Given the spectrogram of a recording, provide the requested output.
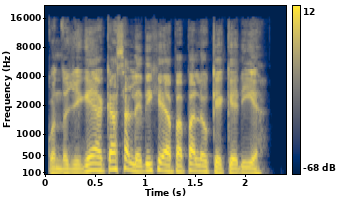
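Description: A man narrating a first-person story in a plain, brisk storytelling manner. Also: mid-range voice, expressive. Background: soft music.

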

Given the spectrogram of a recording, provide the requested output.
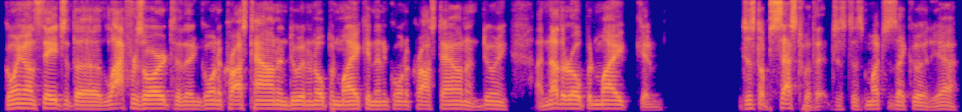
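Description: A male comedian chatting as a podcast guest, his voice sitting low and recorded dry and close with no room sound. He rambles through stories with quick asides and fillers. The tone is loose and conversational. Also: fairly even intonation, darkish tone, no room sound. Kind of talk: casual conversation.

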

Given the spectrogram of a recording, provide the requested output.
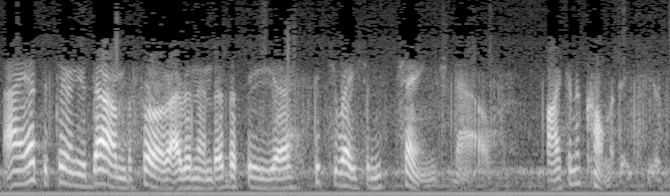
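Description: A woman's voice: low voice, very animated, normal speed. A woman playing a very old, sly and menacing innkeeper who taunts and commands, in old-time radio drama style. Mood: brisk, insistent. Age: older. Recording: scratchy, tinny old radio recording.

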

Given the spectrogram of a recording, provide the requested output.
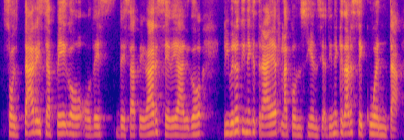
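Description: A woman's voice: lowish voice, slow. A middle-aged woman with a Rioplatense Spanish accent, hosting a live stream and chatting casually about personal growth, often ending her points with "ok?". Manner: chatty, frequent "ok?" tags. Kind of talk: casual talk on self-growth.

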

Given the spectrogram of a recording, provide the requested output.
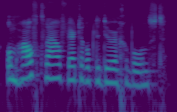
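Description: A woman's voice: on the low side, normal speed, loud music behind the voice. A woman narrating a serialized comic story in a dry, matter-of-fact way.

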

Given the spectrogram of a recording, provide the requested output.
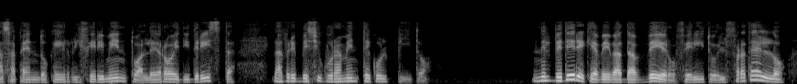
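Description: A man reading a fantasy novel aloud as audiobook narrator, in a measured storytelling voice. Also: mid-range voice, no echo, highs cut off.

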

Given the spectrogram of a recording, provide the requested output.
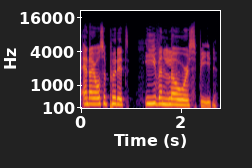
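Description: Woman cohosting, higher voice, dry close mic, laughs a lot. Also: normal speed, darkish tone, no room sound. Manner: laughing, chiming in. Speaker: podcast co-host. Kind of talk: silly casual chat.

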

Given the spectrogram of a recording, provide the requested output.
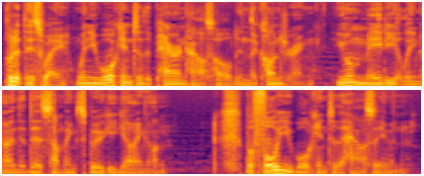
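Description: Man, very low pitch, scripted film commentary, video essay narrator. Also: darkish tone, dry recording.

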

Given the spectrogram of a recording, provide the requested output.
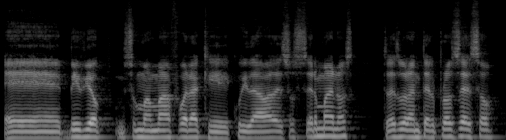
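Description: A man's voice: medium pitch, little pitch movement, normal speed, smooth. A man co-hosting a casual podcast, telling stories in a reflective, meandering way. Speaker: podcast co-host.

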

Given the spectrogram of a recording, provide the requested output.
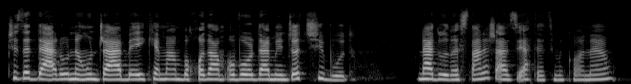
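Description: A woman voicing a quiet, weary man in a story read aloud, speaking in a subdued, hesitant way. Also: a little high, level tone, close to an everyday voice.

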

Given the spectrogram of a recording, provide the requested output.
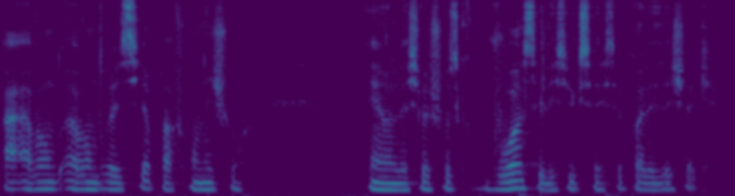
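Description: A young man from France talks fast as a podcast guest. He keeps stopping to restart his sentences and fills the gaps with small hesitations. His tone stays casual and conversational. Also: medium pitch, flat delivery, darkish tone.

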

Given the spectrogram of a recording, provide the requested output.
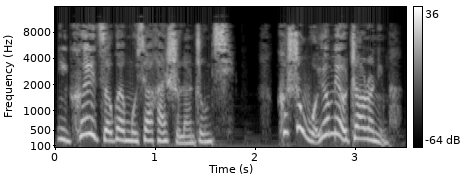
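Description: A man voicing an indignant, proud young wife in an audiobook, firing off rapid, heated retorts. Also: extremely high pitch, sing-song, no room sound, pitched above the performer's own voice, exaggerated voice. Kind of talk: audiobook character voice. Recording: dry close mic with faint music.

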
